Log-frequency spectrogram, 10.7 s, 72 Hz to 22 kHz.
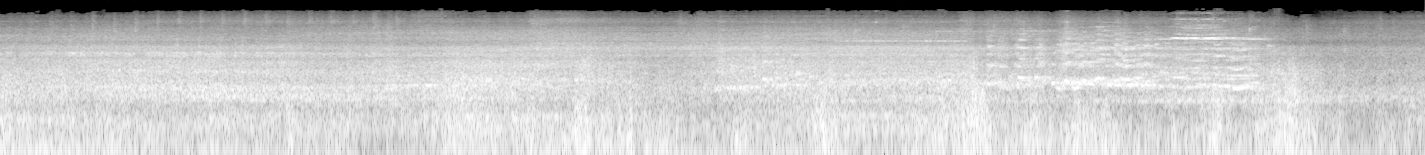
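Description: ScotRail Class 156 Super Sprinter diesel multiple unit pulling into the platform and slowing to a stop: diesel engine rumble and wheel noise, with a high squeal from the wheels and brakes about seven seconds in.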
